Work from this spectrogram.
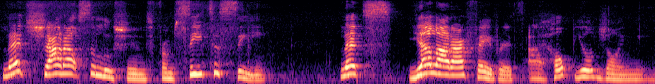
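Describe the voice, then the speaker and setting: A woman's voice: a little high, sing-song, measured pace. A woman reading a children's picture book aloud, speaking expressively and directly to young listeners with chatty asides. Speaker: storytime reader.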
